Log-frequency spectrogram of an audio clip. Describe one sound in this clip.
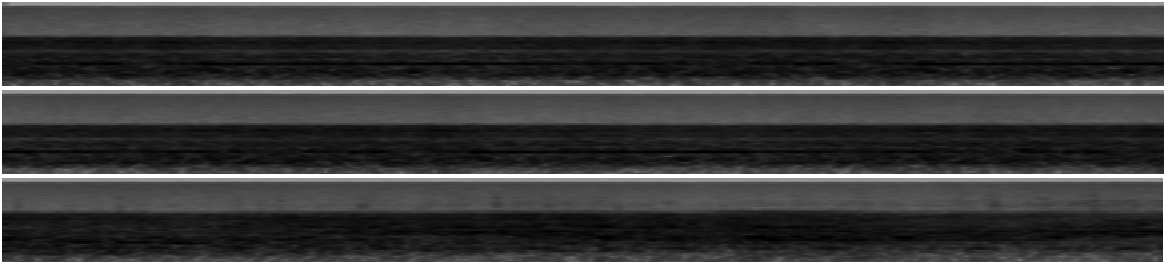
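A train rolls slowly past on the rails, wheels rumbling close by.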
